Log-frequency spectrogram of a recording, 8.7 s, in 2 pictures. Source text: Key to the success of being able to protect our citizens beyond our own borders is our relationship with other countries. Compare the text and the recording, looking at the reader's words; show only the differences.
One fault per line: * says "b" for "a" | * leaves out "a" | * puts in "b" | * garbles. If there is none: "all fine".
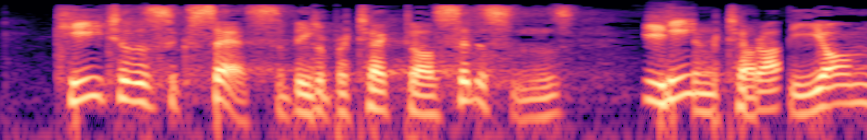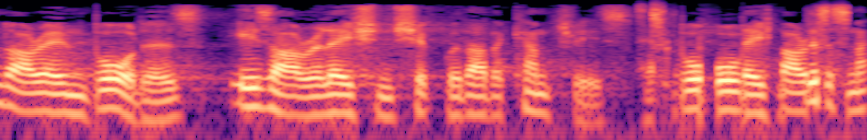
* leaves out "able"
* garbles
* garbles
